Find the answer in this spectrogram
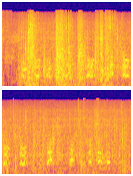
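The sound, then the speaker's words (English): Tracker dogs barking and yipping as they follow a scent, with soldiers and handlers in pursuit. The barks and short yelps repeat in a busy, loud run over dense background noise. “Soldiers get off a lorry with the tracker dogs. The dogs are off at the scent, and they lead their handlers in a rapid pursuit”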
